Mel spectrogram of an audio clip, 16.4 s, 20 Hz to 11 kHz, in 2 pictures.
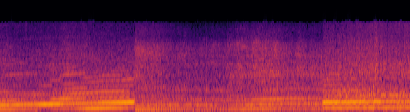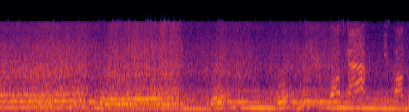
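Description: A 1972 race car takes the station bend, its engine note climbing and dropping with gear changes as it powers through the corner, heard under continuous talk.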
